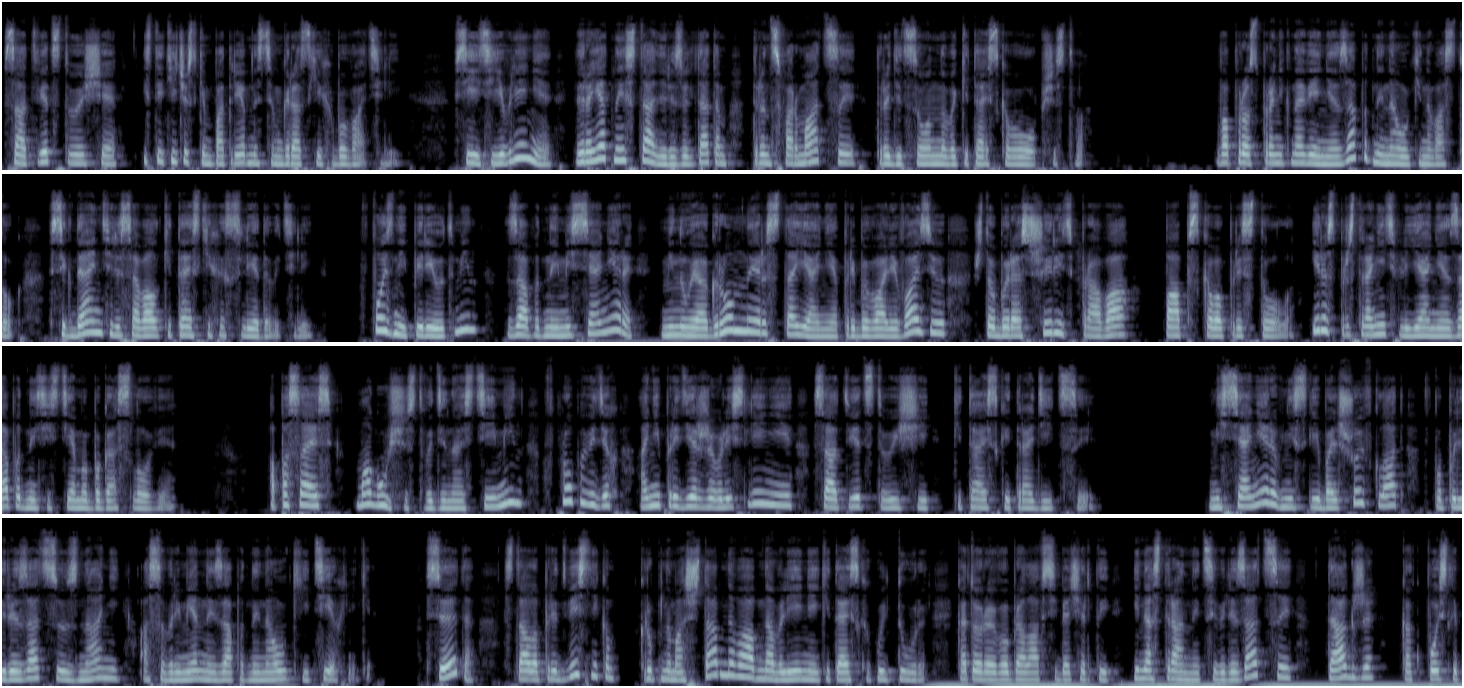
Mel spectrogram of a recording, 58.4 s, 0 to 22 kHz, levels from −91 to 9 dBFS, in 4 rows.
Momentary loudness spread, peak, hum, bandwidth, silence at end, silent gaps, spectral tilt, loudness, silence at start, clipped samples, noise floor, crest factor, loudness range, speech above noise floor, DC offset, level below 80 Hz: 11 LU; -6 dBFS; none; 15 kHz; 0 s; 17.86-18.10 s, 40.20-41.19 s, 47.64-47.94 s, 49.99-50.11 s; -3.5 dB/octave; -26 LUFS; 0.05 s; under 0.1%; -76 dBFS; 22 dB; 4 LU; 49 dB; under 0.1%; -44 dBFS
